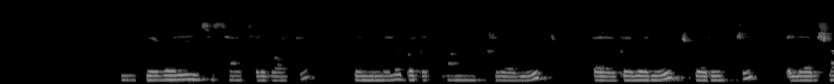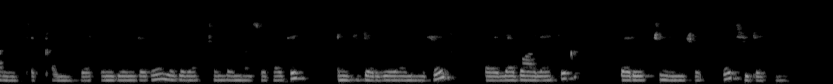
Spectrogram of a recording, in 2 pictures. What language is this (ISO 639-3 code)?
amh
